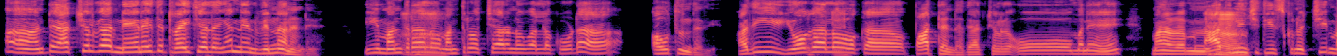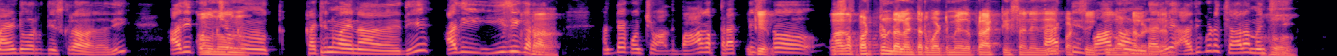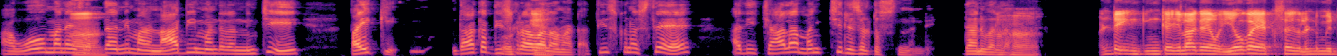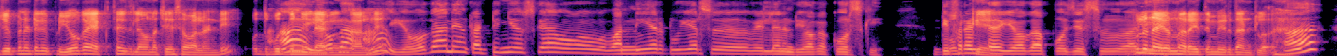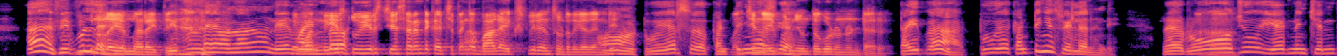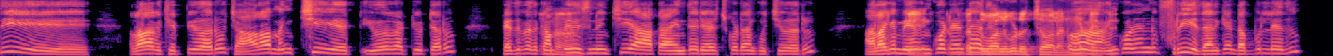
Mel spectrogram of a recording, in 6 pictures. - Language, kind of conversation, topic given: Telugu, podcast, ఒక్క నిమిషం ధ్యానం చేయడం మీకు ఏ విధంగా సహాయపడుతుంది?
- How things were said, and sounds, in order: in English: "యాక్చువల్‌గా"; in English: "ట్రై"; in English: "పార్ట్"; in English: "యాక్చువల్‌గా"; in English: "మైండ్"; tapping; in English: "ఈజిగా"; in English: "ప్రాక్టీస్‌తో"; in English: "ప్రాక్టీస్"; other background noise; in English: "రిజల్ట్"; in English: "కంటిన్యూయస్‌గా"; in English: "వన్ ఇయర్ టూ ఇయర్స్"; in English: "కోర్స్‌కి. డిఫరెంట్"; in English: "పోజెస్"; chuckle; chuckle; in English: "వన్ ఇయర్ టు ఇయర్స్"; in English: "ఎక్స్పీరియన్స్"; in English: "టు ఇయర్స్ కంటిన్యూయస్‌గా టైప్"; in English: "టూ"; in English: "కంటిన్యూయస్"; in English: "ట్యూటర్"; in English: "కంపెనీస్"; in English: "ఫ్రీ"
